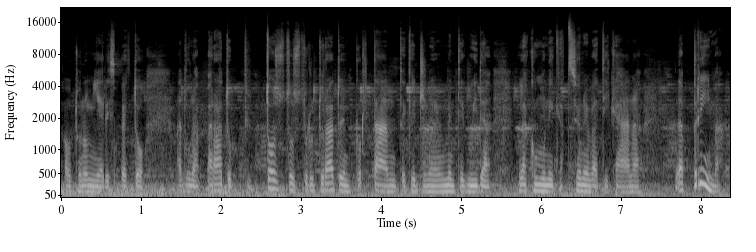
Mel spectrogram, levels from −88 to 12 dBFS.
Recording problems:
echo of what is said; noticeable; throughout; 580 ms later, 15 dB below the speech
low rumble; noticeable; throughout; 15 dB below the speech
murmuring crowd; faint; throughout; 30 dB below the speech

